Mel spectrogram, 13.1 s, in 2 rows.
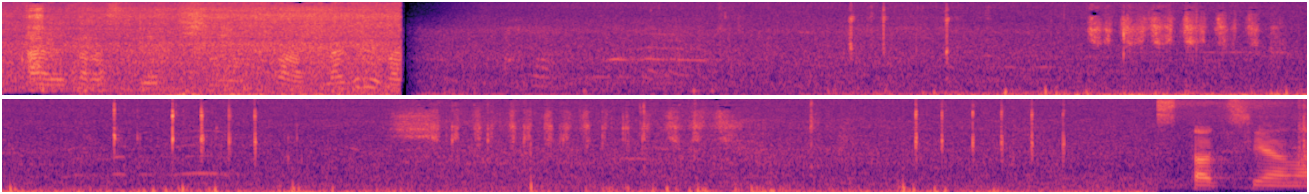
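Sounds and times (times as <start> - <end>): wind rumbling on microphone: 0.0 - 12.3
sharp clicking scratches: 7.1 - 8.0, 8.6 - 10.2, 11.0 - 11.9.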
